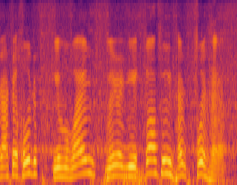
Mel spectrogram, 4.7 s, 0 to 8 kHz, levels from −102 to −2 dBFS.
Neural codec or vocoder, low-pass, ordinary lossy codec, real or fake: none; none; none; real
